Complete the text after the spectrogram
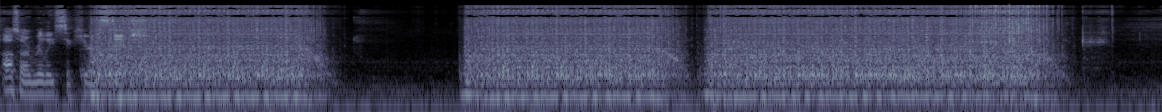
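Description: A serger sews fast with a steady whirring hum.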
